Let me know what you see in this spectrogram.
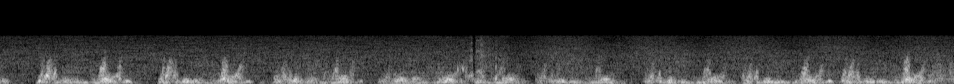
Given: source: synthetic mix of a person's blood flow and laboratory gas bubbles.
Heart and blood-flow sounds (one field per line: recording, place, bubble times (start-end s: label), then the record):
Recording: Doppler ultrasound of blood flow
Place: precordium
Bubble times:
4.38-4.45 s: bubbles
4.55-4.88 s: bubbles
4.92-5.08 s: bubbles
From the record:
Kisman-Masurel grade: 211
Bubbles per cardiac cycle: several, 3 to 8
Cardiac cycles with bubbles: 1 to 10%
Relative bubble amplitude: barely perceptible (0.100 to 0.250)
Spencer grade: 1 (occasional bubble signal discernible with the cardiac motion signal, with majority of cardiac periods free of bubbles)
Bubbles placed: anywhere in the cardiac cycle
